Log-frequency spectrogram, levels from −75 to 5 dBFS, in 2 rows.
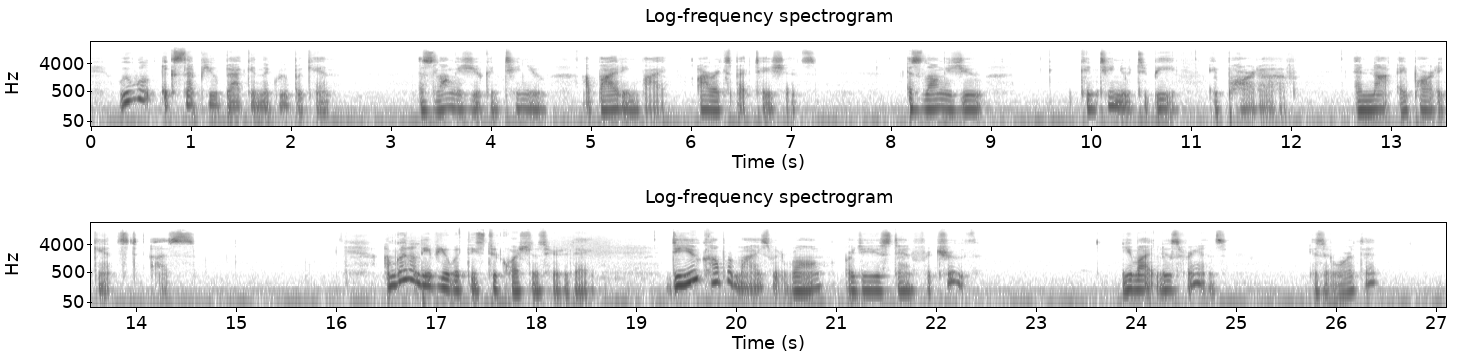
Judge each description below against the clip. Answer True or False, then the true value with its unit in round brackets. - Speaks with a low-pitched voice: True (115 Hz)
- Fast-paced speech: False (140 wpm)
